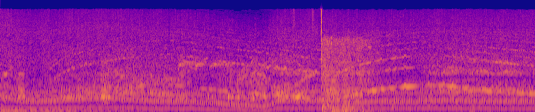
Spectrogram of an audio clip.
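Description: A racing car engine hums and changes pitch as the car speeds up and slows down.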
